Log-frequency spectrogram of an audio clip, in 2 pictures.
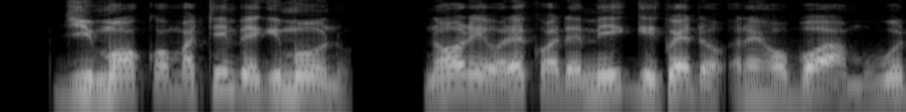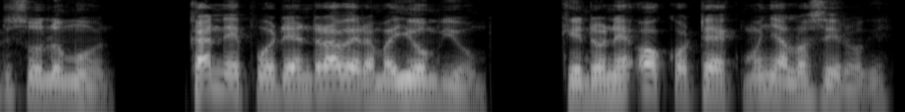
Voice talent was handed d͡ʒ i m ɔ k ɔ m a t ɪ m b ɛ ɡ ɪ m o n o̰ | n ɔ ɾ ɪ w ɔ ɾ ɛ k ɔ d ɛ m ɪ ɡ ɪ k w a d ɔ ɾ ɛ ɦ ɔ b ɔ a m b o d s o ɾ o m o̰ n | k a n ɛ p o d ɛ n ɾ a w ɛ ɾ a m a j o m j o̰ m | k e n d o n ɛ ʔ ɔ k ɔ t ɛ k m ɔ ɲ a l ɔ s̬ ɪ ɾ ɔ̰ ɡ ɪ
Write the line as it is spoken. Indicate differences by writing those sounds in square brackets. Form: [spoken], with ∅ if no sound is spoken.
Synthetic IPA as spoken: d͡ʒ i m ɔ k ɔ m a t ɪ m b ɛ ɡ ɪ m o n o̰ | n ɔ ɾ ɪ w ɔ ɾ ɛ k ɔ d ɛ m ɪ ɡ ɪ k w [ɛ] d ɔ ɾ ɛ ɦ ɔ b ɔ a m [w] o d s o [l] o m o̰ n | k a n ɛ p o d ɛ n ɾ a w ɛ ɾ a m a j o m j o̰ m | k e n d o n ɛ ʔ ɔ k ɔ t ɛ k m ɔ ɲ a l ɔ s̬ ɪ ɾ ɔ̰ ɡ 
